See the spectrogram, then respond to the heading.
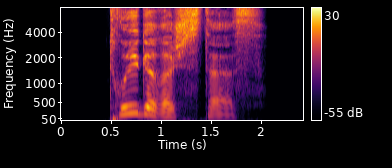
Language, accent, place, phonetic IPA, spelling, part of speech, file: German, Germany, Berlin, [ˈtʁyːɡəʁɪʃstəs], trügerischstes, adjective, De-trügerischstes.ogg
- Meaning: strong/mixed nominative/accusative neuter singular superlative degree of trügerisch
